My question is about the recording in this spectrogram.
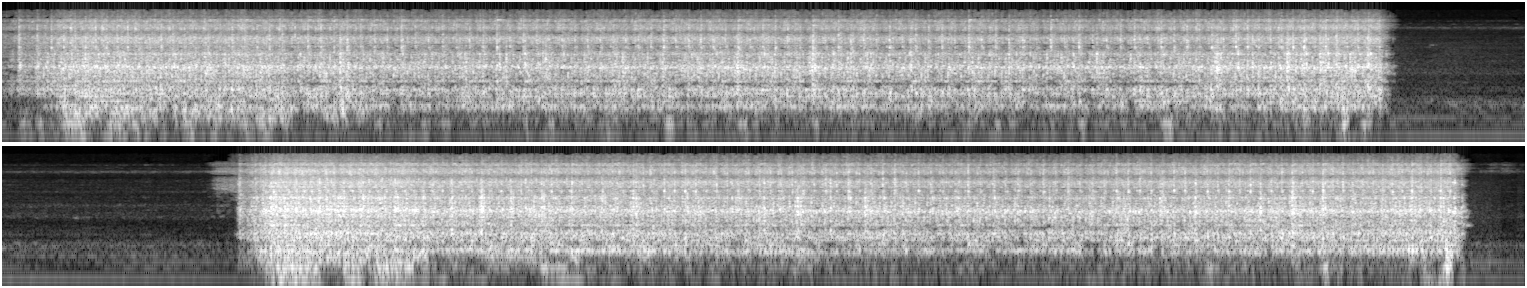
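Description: Sewing machine stitching at a steady fast speed during free-motion embroidery, filling petal shapes with thread. It runs for about fourteen seconds, stops for a few seconds, then runs again until just before the end.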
